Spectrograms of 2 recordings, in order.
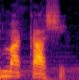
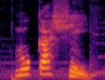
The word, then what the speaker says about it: Makashi: com sabre de luz foi denominada de macaxe mas apesar de muito chamá-la assim a pronúncia correta é mucachei foi um estilo de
